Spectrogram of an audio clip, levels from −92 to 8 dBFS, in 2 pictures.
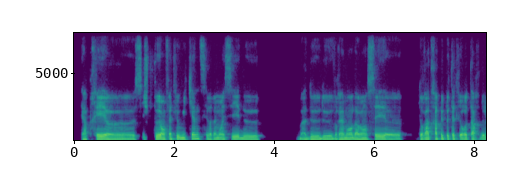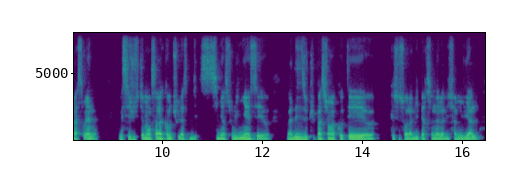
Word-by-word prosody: Et - - -4
après, 110 +3 +3
heu, 85 -3 +1
si 85 +5 -10
je 105 - -6
peux, 135 0 +6
en 120 -4 +6
fait 125 +2 -1
le 115 - +3
week-end, 110 +8 +2
c'est 145 -6 -10
vraiment 100 +4 0
essayer 110 -2 0
de, 95 -2 -1 0.7
bah 90 +1 -3
de 90 +1 +1
de 90 +1 0
vraiment 105 +6 +1
d'avancer, 105 +1 +2
heu, 90 -2 0 0.3
de - - -1
rattraper, 115 +4 +2
peut-être, 125 +1 -1
le 110 - +4
retard 110 +1 0
de 100 - -1
la 100 0 0
semaine. 130 +9 -1 0.4
Mais 95 - -3
c'est 95 0 -4
justement 105 +3 0
ça, 125 +5 +3
comme 115 -5 0
tu 90 - -9
l'as 95 - +2
s 90 -1 -11
d 85 -2 -5
si 100 - -8
bien 100 0 +1
souligné. 100 +6 +1
C'est, 125 -7 -3
heu, 80 -2 -4 0.3
bah 95 - 0
des 95 0 +2
occupations 100 +1 -2
à 100 - +2
côté, 100 +1 +2
heu, 85 -3 0 0.3
que - - -7
ce - - -11
soit 95 - -1
la 90 - +1
vie 85 +1 -1
personnelle, 95 0 -2
la 95 - +1
vie 85 0 -4
familiale, 95 +5 -1
100 Hz, 210 wpm, -23 LUFS, 90-110 Hz, 0.7 s, peux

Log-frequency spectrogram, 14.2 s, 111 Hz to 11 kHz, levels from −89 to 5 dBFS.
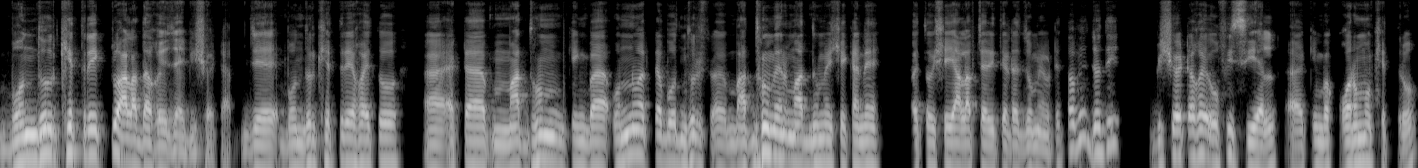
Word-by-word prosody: বন্ধুর 140 +6 +6
ক্ষেত্রে 170 -2 +2
একটু - - -2
আলাদা 120 -2 +3
হয়ে 100 -3 -1
যায় 90 -4 -2
বিষয়টা। 85 - -7 0.3
যে 105 0 +1 0.3
বন্ধুর 110 +2 0
ক্ষেত্রে 130 +1 -3
হয়তো 120 +1 0 0.4
আ - - 0 0.2
একটা 120 - -1 0.4
মাধ্যম 115 +4 +1 0.2
কিংবা 115 -1 0 0.2
অন্য 135 +5 +3
একটা 140 - -3
বন্ধুর 125 +2 0
স - - -31 0.3
মাধ্যমের 140 +7 +4
মাধ্যমে 120 0 +1
সেখানে 115 0 0 0.4
হয়তো 110 +1 -5
সেই 115 0 +1
আলাপচারিতাটা 105 -1 -2
জমে 100 -2 -2
ওঠে। 120 - -11
তবে 185 +6 -1
যদি 170 +4 -1 0.5
বিষয়টা 150 +6 +1
হয় 160 - +3
অফিসিয়াল, 115 -6 0 0.2
অ্যা - - -3
কিংবা 115 -1 -1
কর্মক্ষেত্র, 120 0 0
120 Hz, 150 wpm, -23 LUFS, 110-135 Hz, 0.5 s, বন্ধুর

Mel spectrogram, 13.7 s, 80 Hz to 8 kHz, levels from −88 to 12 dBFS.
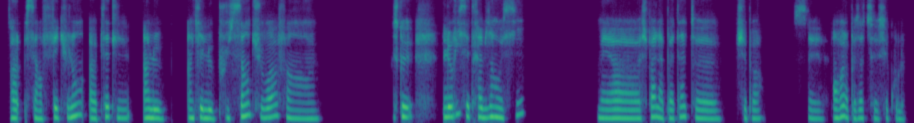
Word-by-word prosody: heu 205 -1 +4
c'est 210 - +2
un 195 - 0
féculent, 225 +7 +1
heu, 200 -1 +2
peut-être 235 +4 +1
l 210 0 -4 0.2
un 210 - +5
le 205 -2 +4 0.3
un 210 -1 +2
qui 205 +2 +3
est - - +8
le 200 -1 +4
plus 205 +3 -6
sain, 250 +6 +3
tu 275 -5 -3
vois, 225 +3 +1
enfin 195 -6 -4 1.1
parce - - +2
que 240 -1 +4 0.5
le 235 +1 +8
riz, 285 +6 0
c'est 255 -6 +3
très 225 +1 +1
bien 235 +3 +3
aussi 265 +8 -2 1.1
mais 205 -1 +1
heu, 200 -1 +2
je - - -2
sais - - 0
pas 235 0 +3
la 220 -3 +2
patate, 225 +5 -3
heu, 195 -2 -1 0.2
je - - +3
sais 210 - +1
pas. 200 -1 -6 0.4
C'est 190 -3 -8
en 210 - +2
vrai 235 - +3
la 225 - 0
patate 200 0 -3
c'est 195 - -3
c'est 190 +2 -5
cool. 180 -3 -9
210 Hz, 195 wpm, -25 LUFS, 200-230 Hz, 1.1 s, est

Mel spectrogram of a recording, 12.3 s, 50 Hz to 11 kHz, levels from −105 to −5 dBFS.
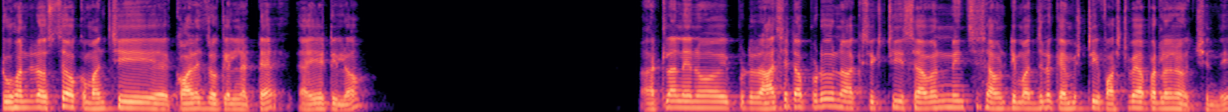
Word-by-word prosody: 200 145 +1 +2
ఒస్తే, 140 +4 -1
ఒక - - -3
మంచి 130 +3 0 0.6
కాలేజ్‌లోకెళ్ళినట్టే, 115 -3 +2 0.4
ఐఐటీలో. 115 -2 0 3.0
అట్లా 120 +6 -1
నేను 140 0 0 0.3
ఇప్పుడు 135 0 -9
రాసేటప్పుడు, 155 +5 +1 0.2
నాకు 135 -1 -1
67-70 140 0 -1
మధ్యలో 135 +4 -1
కెమిస్ట్రీ 130 +2 0
ఫస్ట్ 115 +4 -2
పేపర్‌లోనే 130 -2 +2
ఒచ్చింది. 100 -3 -7
135 Hz, 85 wpm, -25 LUFS, 125-145 Hz, 3.0 s, 200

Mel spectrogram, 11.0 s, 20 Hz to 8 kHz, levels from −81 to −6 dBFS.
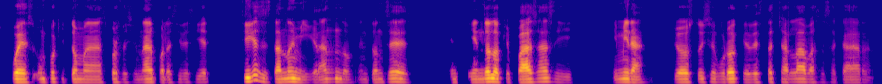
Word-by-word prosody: pues 105 -2 +7
un 110 0 -7
poquito 105 -2 -5
más 100 -1 -4
profesional, 100 0 -4
por - - -9
así 95 +2 -19
decir, 105 +1 -14 0.4
sigues 130 +4 +6
estando 110 +1 +1
emigrando. 105 -1 -2
Entonces, 105 +2 -3 0.5
entiendo 105 +2 +1
lo 115 -2 +8
que - - -16
pasas. 110 +4 +3
Y 95 -3 -19 0.5
y 100 - -15
mira, 100 -2 +1 0.3
yo 105 0 +2
estoy 105 +1 -5
seguro, 110 0 +1
que 100 - -12
de 100 +1 -6
esta 100 +2 -9
charla 105 +1 -3
vas 100 -1 -10
a - - -27
sacar 95 -1 -13
105 Hz, 160 wpm, -27 LUFS, 100-110 Hz, 0.5 s, lo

